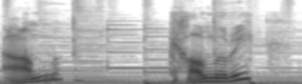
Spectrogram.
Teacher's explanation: so emphasis on the first syllable CUM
